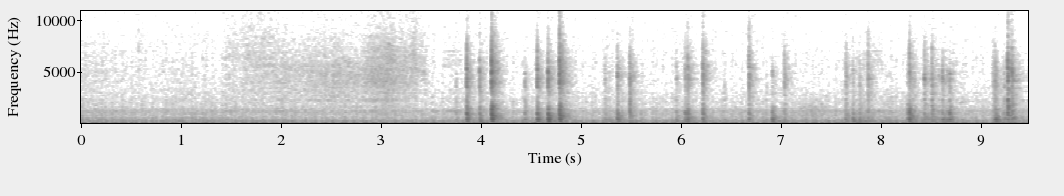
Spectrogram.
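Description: Fingertips and nails tap and scratch the surface of an old, solid, dark, worn wooden craft table with paint spots. A soft, hissy scratching over a quiet low rumble opens the clip, followed from about four seconds in by irregular clusters of short, crisp taps that die away almost instantly.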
